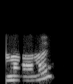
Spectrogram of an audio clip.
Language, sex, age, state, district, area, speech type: Maithili, male, 30-45, Bihar, Darbhanga, urban, conversation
